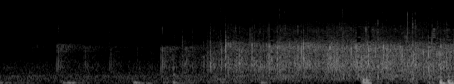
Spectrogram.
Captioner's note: applause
